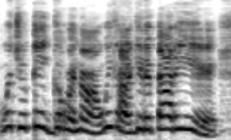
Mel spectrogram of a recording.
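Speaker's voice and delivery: high, loud panicked cry; freaking out. Retold or imitated. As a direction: shout it in a frantic panic. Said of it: "She freaking out".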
